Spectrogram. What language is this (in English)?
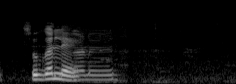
Malayalam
